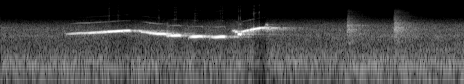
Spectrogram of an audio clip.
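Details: Magpie-robin delivering a single long whistled phrase that rises, dips in wavering notes, then flicks upward, followed by two short scratchy ticks.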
